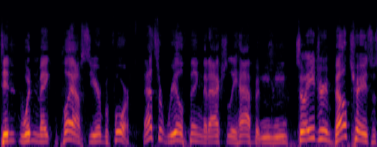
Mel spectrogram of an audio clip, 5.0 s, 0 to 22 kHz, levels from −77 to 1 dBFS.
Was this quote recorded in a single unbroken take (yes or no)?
yes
